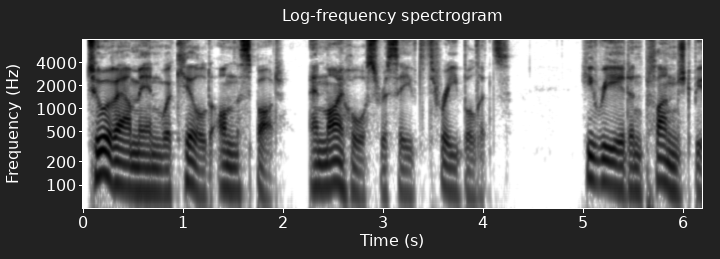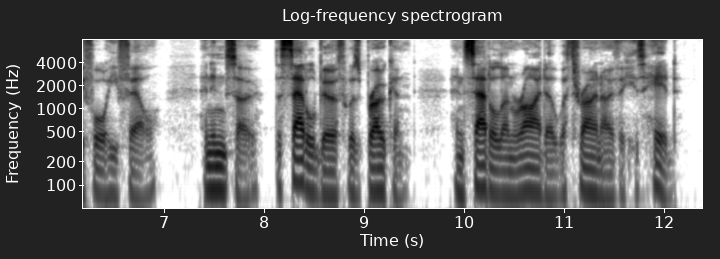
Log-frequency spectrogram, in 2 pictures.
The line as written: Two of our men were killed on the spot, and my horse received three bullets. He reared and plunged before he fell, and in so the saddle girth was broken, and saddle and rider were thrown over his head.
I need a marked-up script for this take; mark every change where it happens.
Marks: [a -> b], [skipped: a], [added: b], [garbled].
Two of our men were killed on the spot, and my horse received three bullets. He reared and plunged before he fell, and in so the saddle girth was broken, and saddle and rider were thrown over his head.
